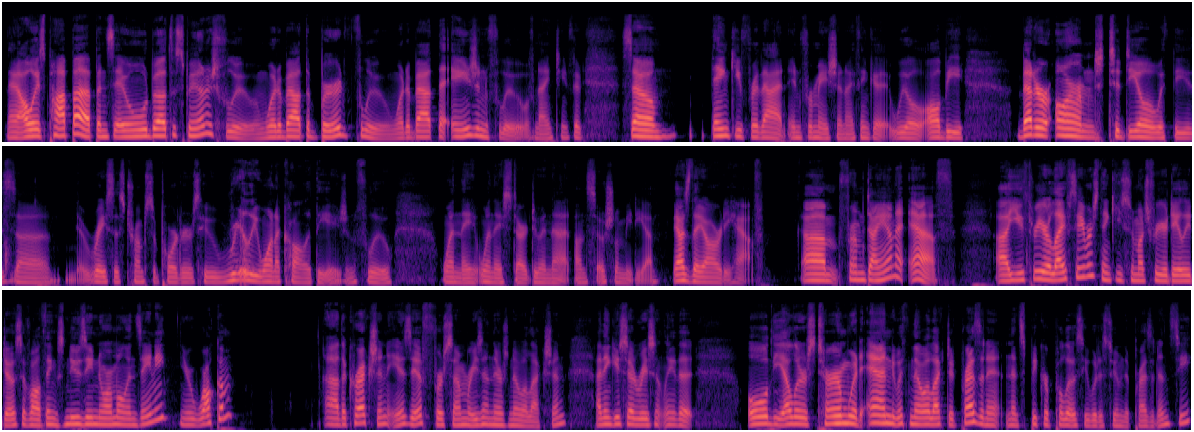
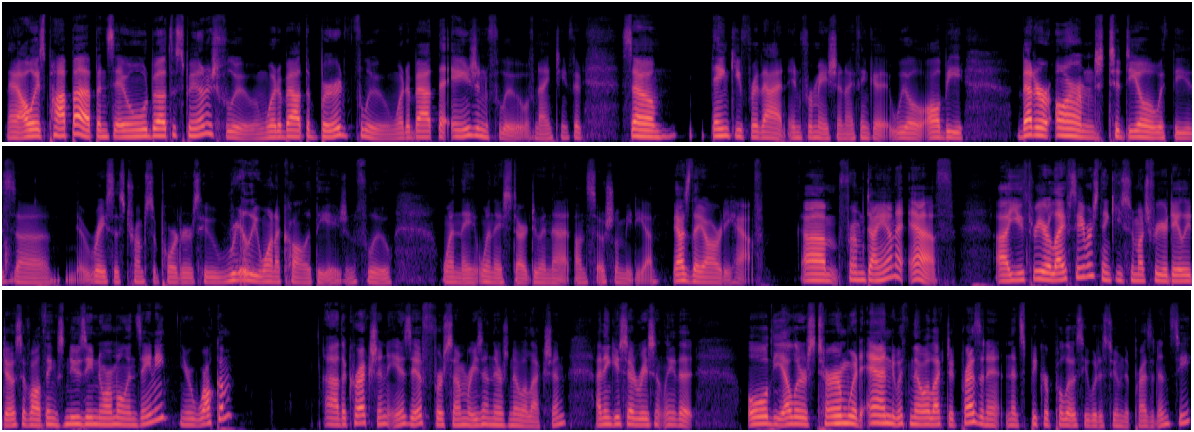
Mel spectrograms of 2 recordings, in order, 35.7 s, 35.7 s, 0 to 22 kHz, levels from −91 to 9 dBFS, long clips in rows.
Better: neither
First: none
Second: none

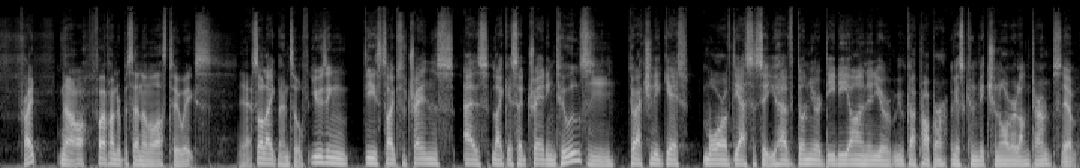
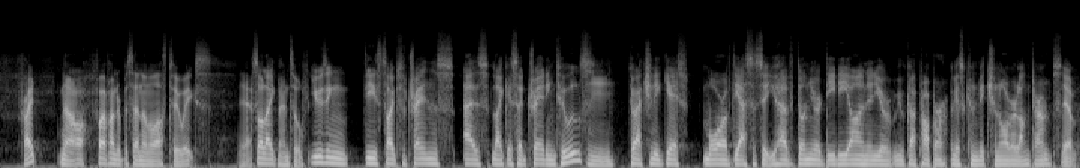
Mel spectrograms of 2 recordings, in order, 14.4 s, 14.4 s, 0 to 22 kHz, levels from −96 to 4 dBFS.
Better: first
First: none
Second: muffled; very; fading above 2.5 kHz

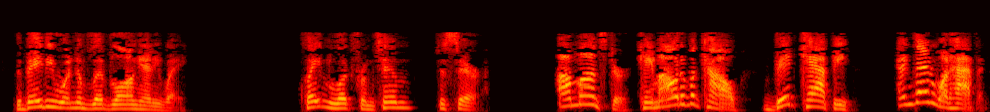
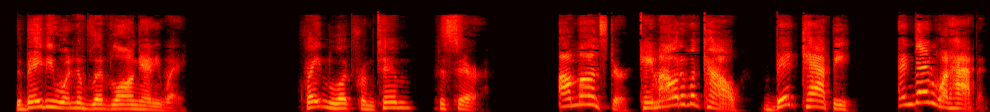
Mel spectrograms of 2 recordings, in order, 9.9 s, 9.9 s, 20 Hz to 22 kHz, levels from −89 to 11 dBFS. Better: second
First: garbled, watery; badly; nothing above 6.5 kHz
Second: garbled, watery; slightly; nothing above 12.5 kHz

